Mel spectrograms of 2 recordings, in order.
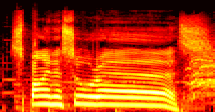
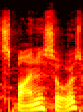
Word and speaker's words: Spinosaurus: let's learn all about Spinosaurus how do you say that again spy no saw Russ can you say it with me spy no saw Russ do you know how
